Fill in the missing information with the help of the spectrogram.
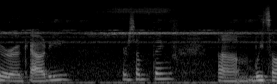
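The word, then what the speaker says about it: agouti: mammals i've seen i don't know how you pronounce it a goodie a gaudi a-g-o-u-t-i they i believe are related to probably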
